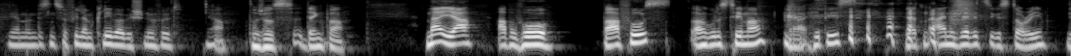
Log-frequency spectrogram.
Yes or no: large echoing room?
no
